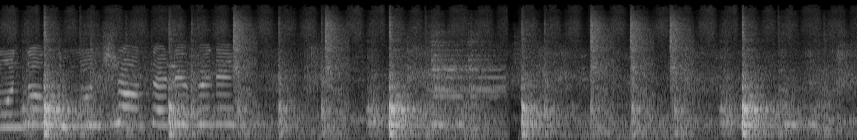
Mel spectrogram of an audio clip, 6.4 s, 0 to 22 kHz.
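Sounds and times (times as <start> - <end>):
noisy party background: 0.0 - 6.4
pots and pans struck with forks at a party: 0.1 - 6.4.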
